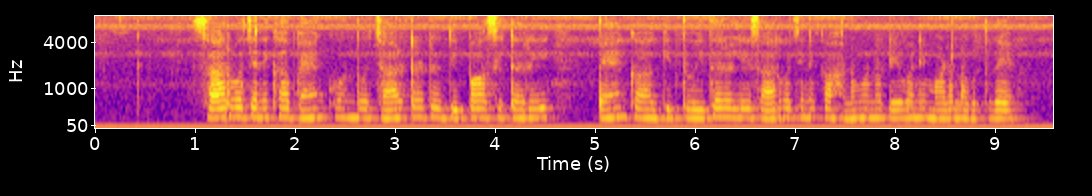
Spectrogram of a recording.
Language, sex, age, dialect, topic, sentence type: Kannada, female, 41-45, Coastal/Dakshin, banking, statement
